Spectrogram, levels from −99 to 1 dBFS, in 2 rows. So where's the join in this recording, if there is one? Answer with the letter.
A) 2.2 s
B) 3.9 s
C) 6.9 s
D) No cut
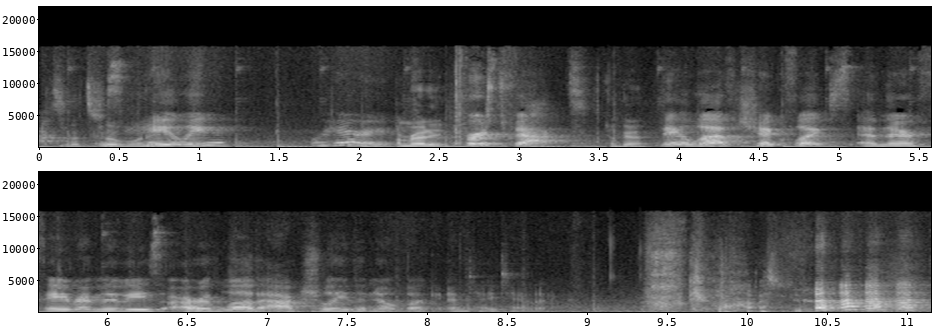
A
